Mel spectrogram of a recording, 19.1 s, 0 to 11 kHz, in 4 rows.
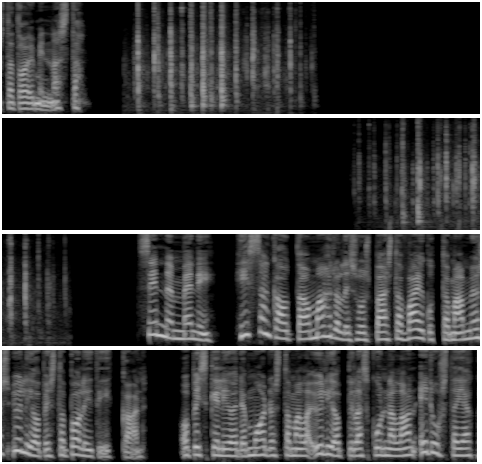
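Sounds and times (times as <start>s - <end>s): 
speech: 0.0s - 1.0s, 11.0s - 19.0s
computer keyboard typing details from a registration form: 1.3s - 3.2s, 8.3s - 10.3s.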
